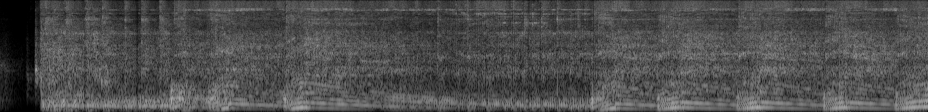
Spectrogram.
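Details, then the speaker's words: Chainsaw with brand-new carburetor, previously blown up milling: revs up and sags repeatedly, blubbery and uneven at high speed, stupidly rich; runs fine briefly then acts like a limiter-capped carb, as old carb did. "it's rich though like stupidly Rich you guys can hear that it runs fine for a minute and then it it feels like it has a limited carb"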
